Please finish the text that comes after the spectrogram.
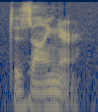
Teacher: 3, stresses on the second.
